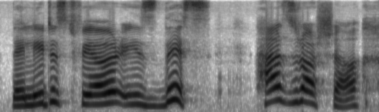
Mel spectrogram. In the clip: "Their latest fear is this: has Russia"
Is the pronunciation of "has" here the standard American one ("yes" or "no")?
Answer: yes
